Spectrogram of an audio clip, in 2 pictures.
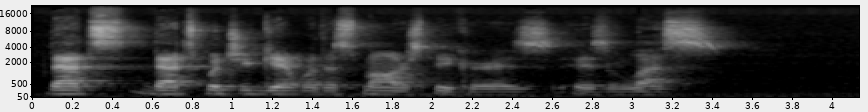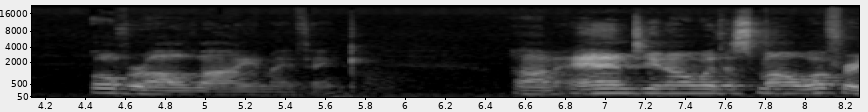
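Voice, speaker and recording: A man with a mid-range voice speaks casually, like a hobbyist hosting his own review channel. He talks without a script, halting and working out his thoughts as he goes. The recording is noticeably echoey, with the room clearly audible around his voice. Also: mid-range voice, fairly bright tone. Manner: halting, thinking aloud. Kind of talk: casual unscripted product talk. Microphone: pair of budget stereo microphones. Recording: echoey, roomy sound.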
